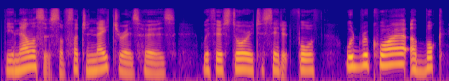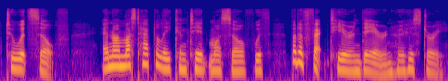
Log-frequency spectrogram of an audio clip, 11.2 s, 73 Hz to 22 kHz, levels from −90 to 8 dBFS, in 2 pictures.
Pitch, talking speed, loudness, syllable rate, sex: 170 Hz, 200 wpm, -20 LUFS, 5.5 syllables/s, female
